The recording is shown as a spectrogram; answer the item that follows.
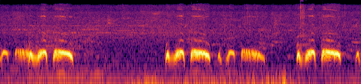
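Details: Lure cooing by a spotted dove in the thúc gù style, intended to set caged doves cooing. Three rolling phrases of arched, hollow coo notes are separated by short gaps, with faint low background noise.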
